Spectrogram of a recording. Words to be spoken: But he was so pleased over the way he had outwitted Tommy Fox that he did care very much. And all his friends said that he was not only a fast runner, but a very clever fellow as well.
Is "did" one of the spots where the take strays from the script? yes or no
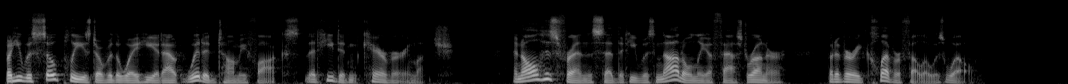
yes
